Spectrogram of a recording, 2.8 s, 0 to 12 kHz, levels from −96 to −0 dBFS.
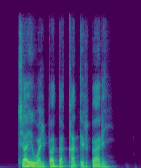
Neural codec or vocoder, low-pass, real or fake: autoencoder, 48 kHz, 32 numbers a frame, DAC-VAE, trained on Japanese speech; 10.8 kHz; fake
